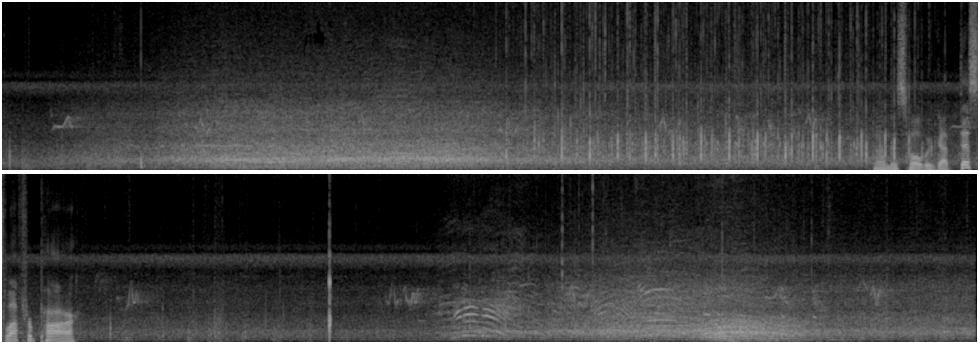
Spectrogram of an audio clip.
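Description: A crowd cheers and applauds, swelling and then fading.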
